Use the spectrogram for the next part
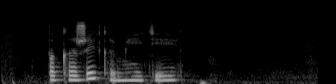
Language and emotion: Russian, sad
